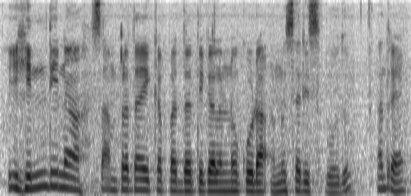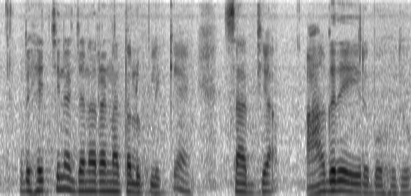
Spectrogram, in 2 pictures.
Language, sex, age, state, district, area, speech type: Kannada, male, 18-30, Karnataka, Dakshina Kannada, rural, spontaneous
